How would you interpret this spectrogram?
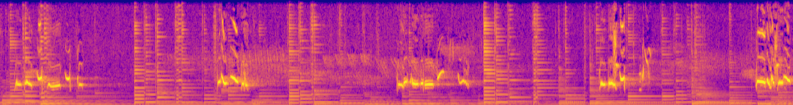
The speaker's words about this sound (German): Das war die Misteldrossel.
